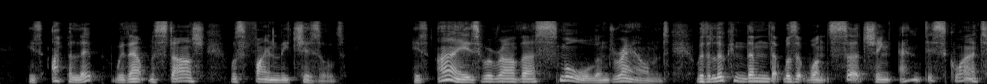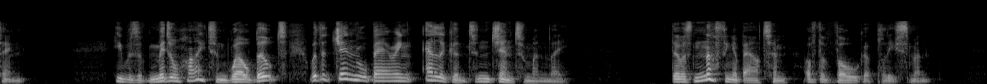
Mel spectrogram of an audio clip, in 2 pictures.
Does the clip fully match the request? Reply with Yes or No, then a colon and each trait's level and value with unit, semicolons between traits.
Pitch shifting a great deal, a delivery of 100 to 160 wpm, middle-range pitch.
No: wide, 7.3 semitones; average, 155 wpm; low, 125 Hz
